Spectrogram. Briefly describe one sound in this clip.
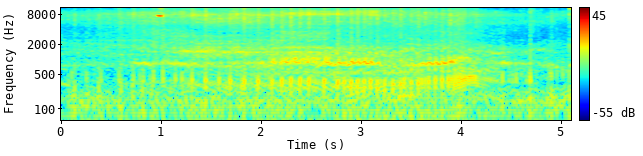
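A motorcycle engine idles and revs.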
